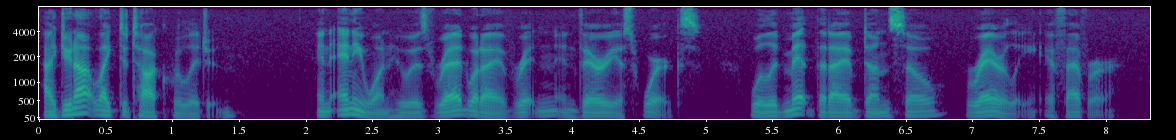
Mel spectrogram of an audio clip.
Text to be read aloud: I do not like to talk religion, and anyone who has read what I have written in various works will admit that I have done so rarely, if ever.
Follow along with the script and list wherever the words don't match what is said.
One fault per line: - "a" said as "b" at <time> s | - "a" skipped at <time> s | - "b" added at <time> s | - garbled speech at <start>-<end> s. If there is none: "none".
none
